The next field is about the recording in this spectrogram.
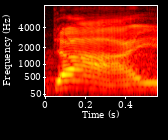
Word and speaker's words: dei: Daryl Bach notes that Luke uses the Greek word die, even though it's spelled D-E-I in the Greek, or delta epsilon iota, the word for must in our English translation.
